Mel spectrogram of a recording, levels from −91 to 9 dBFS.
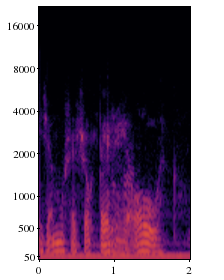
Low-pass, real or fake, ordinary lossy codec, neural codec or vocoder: none; real; none; none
